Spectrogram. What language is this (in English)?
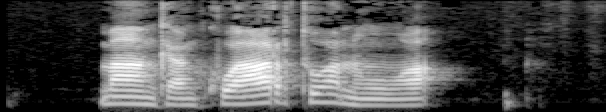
Ligurian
